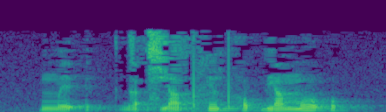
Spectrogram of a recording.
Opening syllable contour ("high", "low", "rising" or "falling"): low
